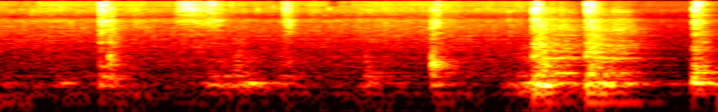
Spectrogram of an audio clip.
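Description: Fried rice with soya chunks and egg being stirred after salt is added in a hot pan, with scraping spatula strokes coming in irregular bursts over a soft, steady sizzle, close and moderately loud.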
